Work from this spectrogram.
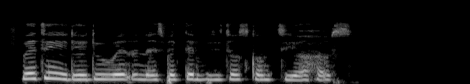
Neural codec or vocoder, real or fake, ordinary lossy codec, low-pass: none; real; AAC, 48 kbps; 7.2 kHz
